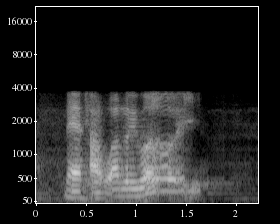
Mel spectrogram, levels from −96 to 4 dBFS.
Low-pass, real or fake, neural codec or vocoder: 3.6 kHz; fake; codec, 16 kHz in and 24 kHz out, 0.6 kbps, FireRedTTS-2 codec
